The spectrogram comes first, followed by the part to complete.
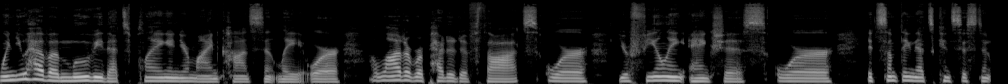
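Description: Very deep and low in pitch, a woman speaks with ordinary pitch variation. The sound is dry and close with no echo, on a very clean recording with a silent background. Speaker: health psychologist. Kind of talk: interview.

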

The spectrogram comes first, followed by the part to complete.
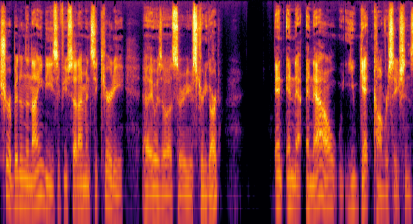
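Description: At a moderate pace, a man talks in an ordinary speaking voice of medium pitch with lively intonation, the sound dry and close with no echo. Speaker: business coach. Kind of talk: casual chat. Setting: video call.

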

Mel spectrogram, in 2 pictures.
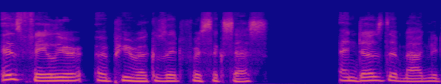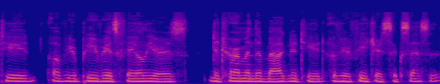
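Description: At a moderate pace, a man speaks with fairly high pitch, fairly even intonation, a somewhat breathy quality and a dark, mellow tone. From India. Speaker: podcast host, medical background. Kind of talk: interview.

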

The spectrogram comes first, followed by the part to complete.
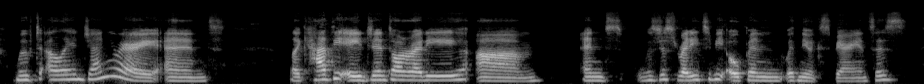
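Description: At a moderate pace, an unremarkable speaking voice moves with ordinary pitch variation against a quiet background. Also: woman. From Canada (Calgary). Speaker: dancer and performer. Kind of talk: casual interview chat.

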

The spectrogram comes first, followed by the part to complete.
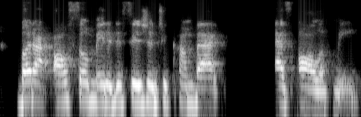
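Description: The voice is somewhat breathy, moving at a moderate pace, with a dry, close sound with no echo. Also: woman. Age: 40s. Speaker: reality TV personality and author. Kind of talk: casual interview.

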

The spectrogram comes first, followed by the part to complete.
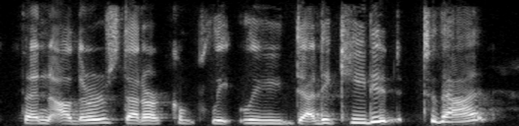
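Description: With an ordinary speaking voice, a woman talks at a moderate pace and fairly high pitch, her intonation lively. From Texas (Dallas), moved from India at nine. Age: 30s. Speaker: entrepreneur and author. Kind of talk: interview.

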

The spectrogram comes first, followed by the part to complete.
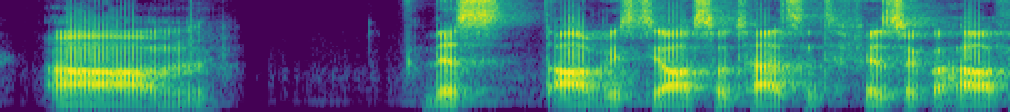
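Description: A man talks at a moderate pace with a Canadian accent. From Canada (Winnipeg and Medicine Hat). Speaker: podcast host. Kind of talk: solo monologue podcast.

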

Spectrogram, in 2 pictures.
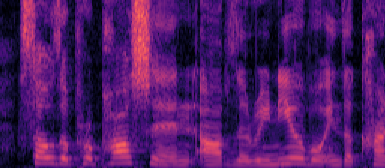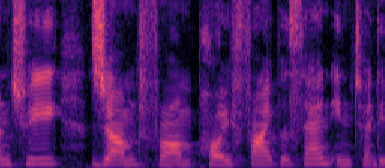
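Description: Speaking at a moderate pace, a woman with a Vietnamese accent uses a medium pitch with ordinary pitch variation. The recording is very clean, with a silent background. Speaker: university student and research intern. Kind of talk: podcast interview.

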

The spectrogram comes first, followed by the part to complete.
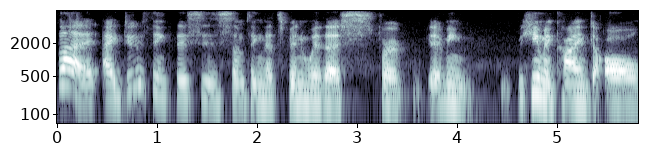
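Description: A woman with an American accent and a plain, everyday voice, at medium pitch with ordinary pitch variation. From US Pacific Northwest. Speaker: caller. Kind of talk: phone-in call.

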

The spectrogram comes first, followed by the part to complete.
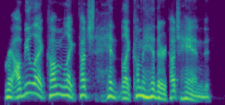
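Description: There is vocal fry in this man's voice as he speaks at a moderate pace. The sound is dry and close, with no echo. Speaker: podcast host. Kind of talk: casual chat.

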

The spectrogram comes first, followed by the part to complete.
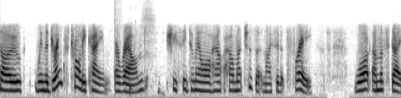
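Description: A woman with a New Zealand accent talks at a fairly slow pace in a fairly high pitch. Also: fairly even intonation. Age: 40s. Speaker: dance academy founder. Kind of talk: interview.

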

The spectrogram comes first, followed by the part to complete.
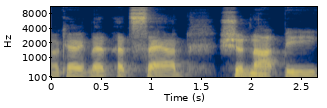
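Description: The voice belongs to a man. Nothing can be heard behind him on this very clean recording with a silent background. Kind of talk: angry rant. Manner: exasperated, emphatic, scornful.

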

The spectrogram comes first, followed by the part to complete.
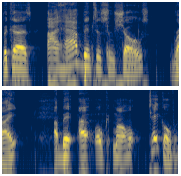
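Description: Here a man with an American accent has an unremarkable speaking voice and a fairly high pitch. He talks at a moderate pace with lively intonation. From Seattle. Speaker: DJ. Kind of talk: casual chat.

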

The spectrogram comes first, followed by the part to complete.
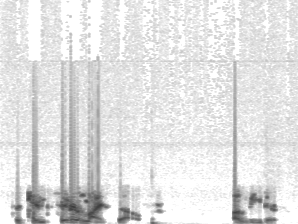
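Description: Someone with a Toronto accent talks at a moderate pace. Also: man. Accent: Canadian English (Toronto). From Scarborough, Toronto, Canada. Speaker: pastor and church leader. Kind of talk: interview.

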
